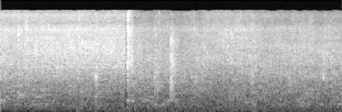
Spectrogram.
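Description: Chopped pork offal, kidneys and intestines, sizzling steadily in its fat on a large flat griddle, with two sharp clicks about halfway through.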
